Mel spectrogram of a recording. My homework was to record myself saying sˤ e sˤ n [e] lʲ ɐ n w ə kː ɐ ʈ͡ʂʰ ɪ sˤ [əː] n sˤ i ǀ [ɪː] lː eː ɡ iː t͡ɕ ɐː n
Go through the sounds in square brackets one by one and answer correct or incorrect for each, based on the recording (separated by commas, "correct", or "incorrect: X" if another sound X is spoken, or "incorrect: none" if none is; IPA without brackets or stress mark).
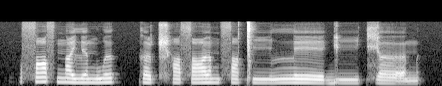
correct, correct, incorrect: iː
